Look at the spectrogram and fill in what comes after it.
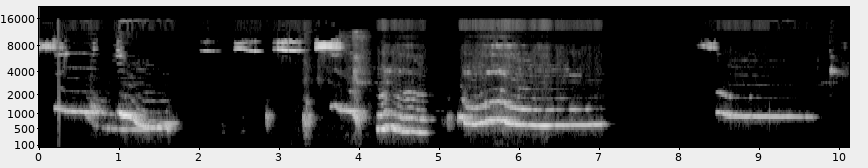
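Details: Four-week-old Cavalier King Charles Spaniel puppies in the Red Barn Cavaliers puppy pen, meeting other dogs and trying puppy mash. Drawn-out whining whimpers slide downward, then hold steady, broken by short squeaky yelps, with several cries across ten seconds.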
